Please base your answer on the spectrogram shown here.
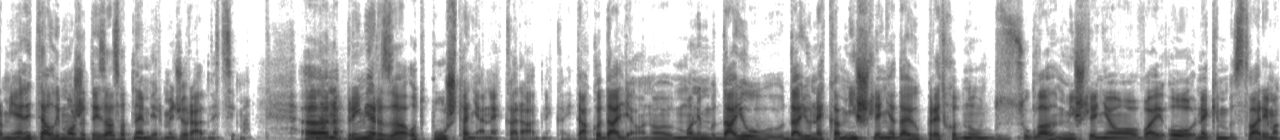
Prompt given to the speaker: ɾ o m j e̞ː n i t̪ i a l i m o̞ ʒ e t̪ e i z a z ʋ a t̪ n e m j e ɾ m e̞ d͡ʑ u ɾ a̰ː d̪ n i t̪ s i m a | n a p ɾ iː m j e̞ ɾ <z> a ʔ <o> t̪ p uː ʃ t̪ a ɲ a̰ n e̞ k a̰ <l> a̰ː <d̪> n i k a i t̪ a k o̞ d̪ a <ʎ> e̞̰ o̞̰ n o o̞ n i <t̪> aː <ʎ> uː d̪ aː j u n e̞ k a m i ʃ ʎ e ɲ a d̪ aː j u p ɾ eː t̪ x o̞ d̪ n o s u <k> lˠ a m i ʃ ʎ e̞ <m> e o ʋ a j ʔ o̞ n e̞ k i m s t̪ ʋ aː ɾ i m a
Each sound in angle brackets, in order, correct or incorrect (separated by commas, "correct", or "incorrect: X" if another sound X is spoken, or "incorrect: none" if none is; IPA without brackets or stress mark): correct, correct, incorrect: ɾ, correct, correct, incorrect: d̪, incorrect: j, incorrect: ɡ, incorrect: ɲ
